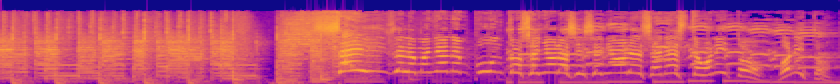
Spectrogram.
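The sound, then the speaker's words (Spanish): A brief burst of music gives way to a rooster crowing loudly, several wavering crows in quick succession over a low steady hum. “Híjoles, gallo de jueves.”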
